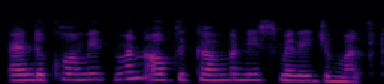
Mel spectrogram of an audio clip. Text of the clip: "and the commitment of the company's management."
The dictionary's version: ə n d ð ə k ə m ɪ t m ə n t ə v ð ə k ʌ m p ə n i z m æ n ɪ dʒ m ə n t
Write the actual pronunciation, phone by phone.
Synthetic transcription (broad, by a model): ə n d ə k ə m ɪ t m ə n t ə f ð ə k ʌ m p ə n i s m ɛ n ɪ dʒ m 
